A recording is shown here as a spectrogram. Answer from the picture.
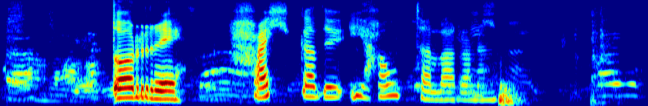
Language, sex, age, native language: Icelandic, female, 13, Icelandic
